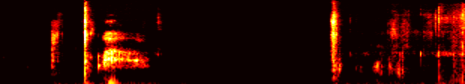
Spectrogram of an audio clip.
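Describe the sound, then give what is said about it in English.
Quiet slurping sip of hot tea, heated up at home, a short airy draw lasting under a second, followed by a pause and a few soft mouth and swallowing noises. “I heated up my little tea because hold on, y'all, I actually need to sip.”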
